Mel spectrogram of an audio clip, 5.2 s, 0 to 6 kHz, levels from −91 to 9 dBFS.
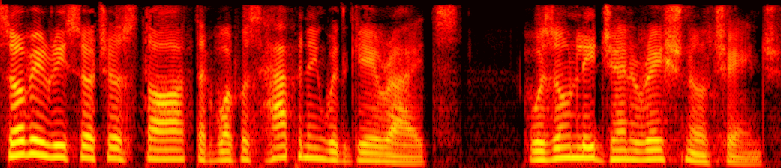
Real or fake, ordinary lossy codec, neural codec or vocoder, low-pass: real; AAC, 32 kbps; none; 5.4 kHz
